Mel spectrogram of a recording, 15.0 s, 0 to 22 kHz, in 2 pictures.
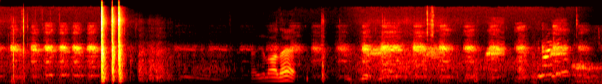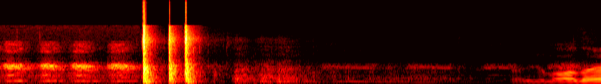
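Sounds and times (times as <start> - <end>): ducks quacking: 0.0 - 1.4, 2.1 - 9.4
shotgun shots: 1.2 - 2.2, 9.3 - 11.3.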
